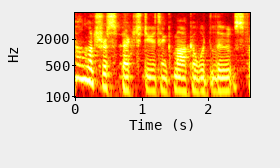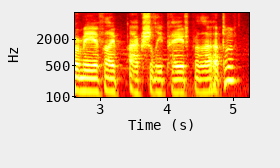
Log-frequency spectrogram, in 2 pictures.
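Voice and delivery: low, hushed half-whisper in the background. A character half-whispers a question to another in the background: half-whispering. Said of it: "Eshe just whispers to Percival in the background".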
